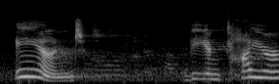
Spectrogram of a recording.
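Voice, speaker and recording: A woman with an American accent speaks in an animated tone, her pitch swinging very widely. Noticeable background noise runs underneath. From US, West Virginia (Wheeling). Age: 70s. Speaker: county official. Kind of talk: conference talk.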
